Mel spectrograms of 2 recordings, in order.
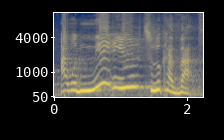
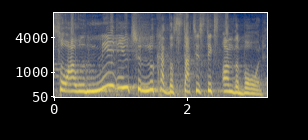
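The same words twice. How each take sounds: First: Gentler, released "need" on the out-breath; softened, easy request; less emphatic. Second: Firm, emphatic "you" spoken on the in-breath; strong, powerful request; powerful delivery. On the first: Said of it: "make the point less emphatic". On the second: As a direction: speak it with full breath behind it. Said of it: "So you speak with that breath in". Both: Shown as a demonstration.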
